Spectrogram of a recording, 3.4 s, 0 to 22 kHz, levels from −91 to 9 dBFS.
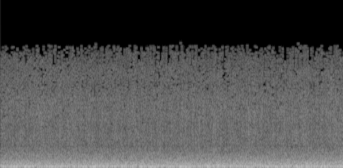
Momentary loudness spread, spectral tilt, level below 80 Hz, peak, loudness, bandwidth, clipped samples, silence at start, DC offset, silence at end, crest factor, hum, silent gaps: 1 LU; -4 dB/octave; -52 dBFS; -8 dBFS; -22 LUFS; 16.5 kHz; under 0.1%; 0 s; under 0.1%; 0 s; 14 dB; none; none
